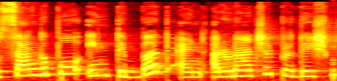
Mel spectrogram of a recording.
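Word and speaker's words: Tsangpo: river as सांगपो okay तो this सांगपो की spelling देखिए वेयर टी इज साइलेंट तो सांगपो इन तिब्बत एंड अरुणाचल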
